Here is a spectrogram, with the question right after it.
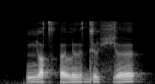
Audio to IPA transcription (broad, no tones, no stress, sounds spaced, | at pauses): ɲ ɒ t͡sʼ ə l ɨ d y ç ɘ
